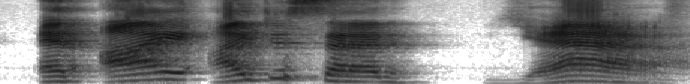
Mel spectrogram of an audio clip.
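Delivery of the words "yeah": mock, dripping, very heavy sarcasm. Retelling a reply to the manager: retelling a super sarcastic yeah. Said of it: "super sarcastic".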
